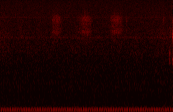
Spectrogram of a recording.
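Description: A brush softly strokes across paper.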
